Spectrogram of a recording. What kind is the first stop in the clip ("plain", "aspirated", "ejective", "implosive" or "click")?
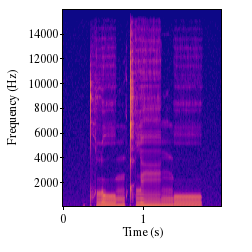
aspirated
